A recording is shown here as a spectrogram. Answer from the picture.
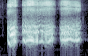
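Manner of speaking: tiny high squeaking yelps imitating the Rhino; mocking squeaks. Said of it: "He, like, squeaks".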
